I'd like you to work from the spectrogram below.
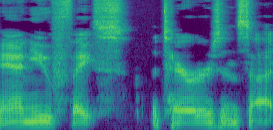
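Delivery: very slow, drawled carnival barker showman's voice. Retelling a film scene, imitating the slow-talking funhouse barker. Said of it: "the slow-talking funhouse barker, where he goes like".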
